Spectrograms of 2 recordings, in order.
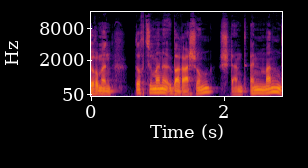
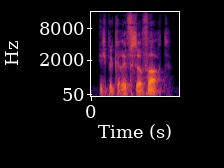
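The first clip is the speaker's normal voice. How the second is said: ordinary delivery, nothing marked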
